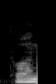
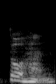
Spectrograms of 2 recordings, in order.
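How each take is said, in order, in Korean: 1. 첫 자음은 평음이고 부드러운 소리입니다. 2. 첫 자음은 경음이고 센 소리입니다. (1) "그냥 이걸 도한 그러면은" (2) "이게 또라고 하는 된소리 경음이 된다고요"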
